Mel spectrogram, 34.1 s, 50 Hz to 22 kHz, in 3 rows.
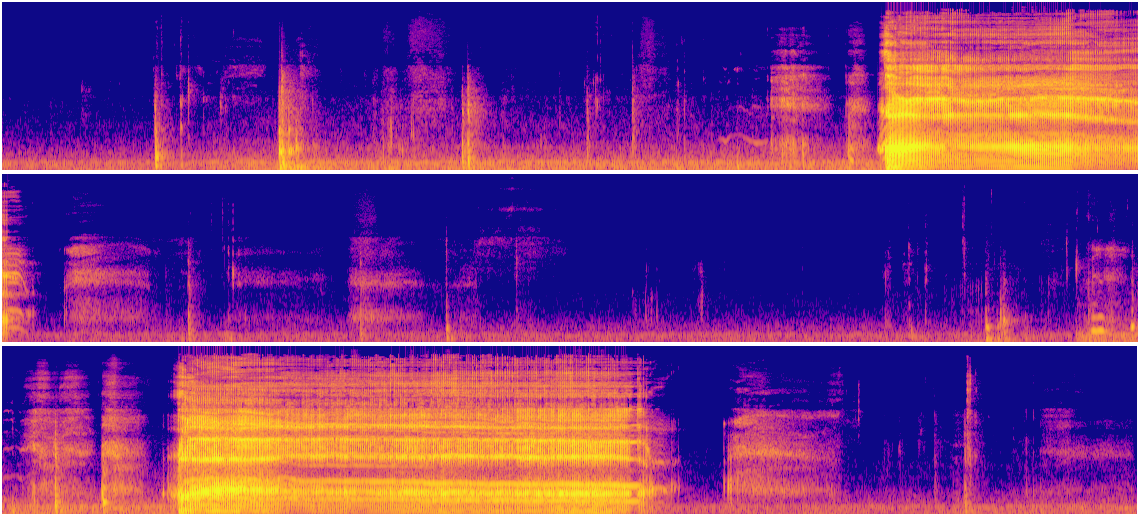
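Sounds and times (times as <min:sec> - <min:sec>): person burping: 0:08.8 - 0:11.6, 0:24.4 - 0:29.4.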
